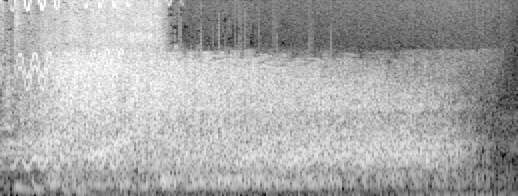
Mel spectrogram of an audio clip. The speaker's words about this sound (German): Und die Welt um ihn explodiert.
